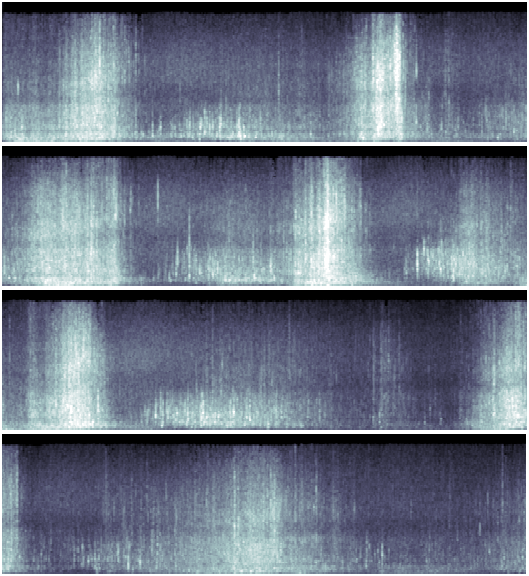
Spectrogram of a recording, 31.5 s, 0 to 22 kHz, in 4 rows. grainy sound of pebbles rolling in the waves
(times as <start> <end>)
0.1 20.8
